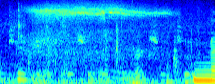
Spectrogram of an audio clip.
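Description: A spoken word at the start, then a thin, steady high-pitched hiss lasting about a second and a half, with faint room murmur beneath.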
